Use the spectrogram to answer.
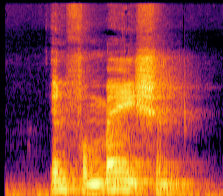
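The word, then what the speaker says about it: information: অবশিষ্ট দুটি unstress syllable ইনফরমেশন শব্দটির উচ্চারণ লক্ষ্য করলে পার্থক্য বুঝতে পারবো অর্থাৎ এখানে মেই অংশটির উচ্চারণ লাউডার লঙ্গার এবং পিচ চেঞ্জের মত স্ট্রেসের সবগুলো চরিত্র ফুটে উঠেছে ইন যেহেতু সেকেন্ডারি স্ট্রেস তাই প্রাইমারি স্ট্রেসের তুলনায় উচ্চারণটি একটু কম ফুটে উঠেছে এবং অবশিষ্ট আনস্ট্রেস অংশটি স্বাভাবিক উচ্চারণ হয়েছে স্ট্রেস ব্যবহার করার ফলে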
